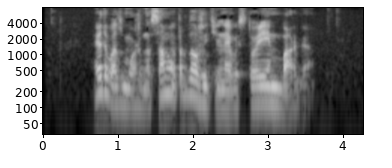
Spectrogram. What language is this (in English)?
Russian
